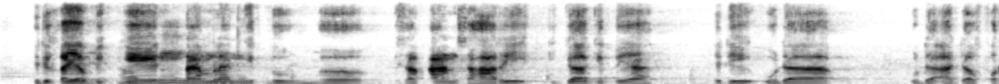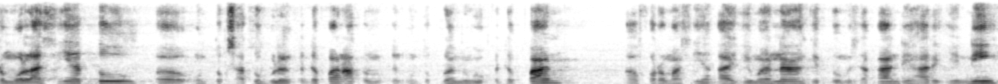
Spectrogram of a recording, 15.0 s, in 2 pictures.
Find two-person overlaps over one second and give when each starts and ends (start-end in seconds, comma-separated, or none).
1.0-2.5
